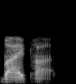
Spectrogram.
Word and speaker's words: BIPOC: It says it stands for Black, Indigenous, and People of Color, pronounced BIPOC.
